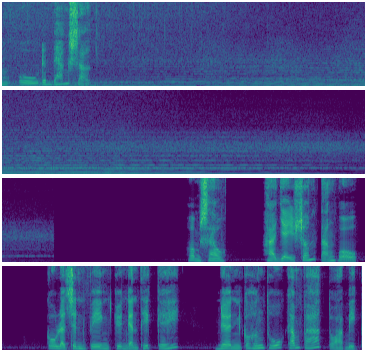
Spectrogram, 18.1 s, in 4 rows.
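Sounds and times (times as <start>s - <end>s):
speech: 0.0s - 1.2s, 11.4s - 13.6s, 14.2s - 18.1s
heavy pouring rain: 0.0s - 6.4s.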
